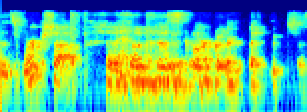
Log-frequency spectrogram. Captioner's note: group laughs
